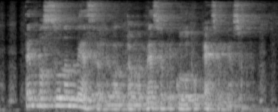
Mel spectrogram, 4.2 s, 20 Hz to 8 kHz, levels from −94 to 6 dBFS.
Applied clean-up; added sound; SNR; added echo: none; Sawing; 20 dB; reverberation time 1.2 s.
